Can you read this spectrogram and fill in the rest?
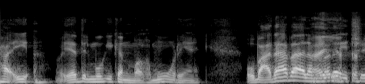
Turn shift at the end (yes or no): no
